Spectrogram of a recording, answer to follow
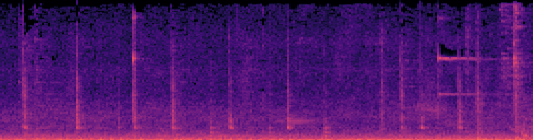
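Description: Hot frying grease popping and crackling: sharp, irregular pops a few times a second. Under it runs a steady low hum from a washing machine.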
